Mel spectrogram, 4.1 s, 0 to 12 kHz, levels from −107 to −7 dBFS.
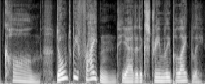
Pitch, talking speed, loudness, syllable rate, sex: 145 Hz, 130 wpm, -19 LUFS, 5.0 syllables/s, male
